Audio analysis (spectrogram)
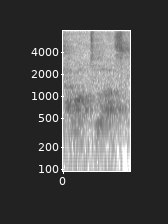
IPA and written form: aɪ ˈwɒnt tu ˈɑːsk (I want to ask)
